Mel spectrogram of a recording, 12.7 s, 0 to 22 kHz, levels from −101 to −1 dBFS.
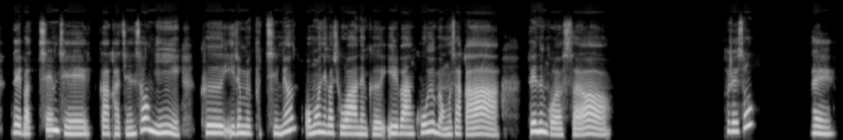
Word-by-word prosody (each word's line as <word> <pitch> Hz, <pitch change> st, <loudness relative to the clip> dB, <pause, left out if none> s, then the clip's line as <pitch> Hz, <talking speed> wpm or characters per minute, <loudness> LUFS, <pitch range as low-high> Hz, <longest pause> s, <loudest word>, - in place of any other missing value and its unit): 근데 225 Hz, -1 st, 0 dB
마침 290 Hz, -, +1 dB
제가 185 Hz, -1 st, -2 dB
가진 185 Hz, 0 st, -2 dB
성이 220 Hz, -, +2 dB, 0.3 s
그 215 Hz, -1 st, +2 dB
이름을 210 Hz, -4 st, 0 dB
붙이면 200 Hz, -, -2 dB
어머니가 225 Hz, +3 st, +1 dB
좋아하는 190 Hz, -2 st, 0 dB
그 175 Hz, -1 st, -2 dB
일반 195 Hz, -2 st, +1 dB
고유명사가 185 Hz, -6 st, +1 dB, 0.4 s
되는 255 Hz, 0 st, +4 dB
거였어요. 170 Hz, 0 st, 0 dB, 1.7 s
그래서 265 Hz, -, 0 dB, 0.9 s
네. 195 Hz, -2 st, -1 dB
195 Hz, 205 characters per minute, -24 LUFS, 185-230 Hz, 1.7 s, 되는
